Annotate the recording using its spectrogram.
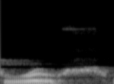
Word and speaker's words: Roesch: Yeah, it's pronounced Roesch.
